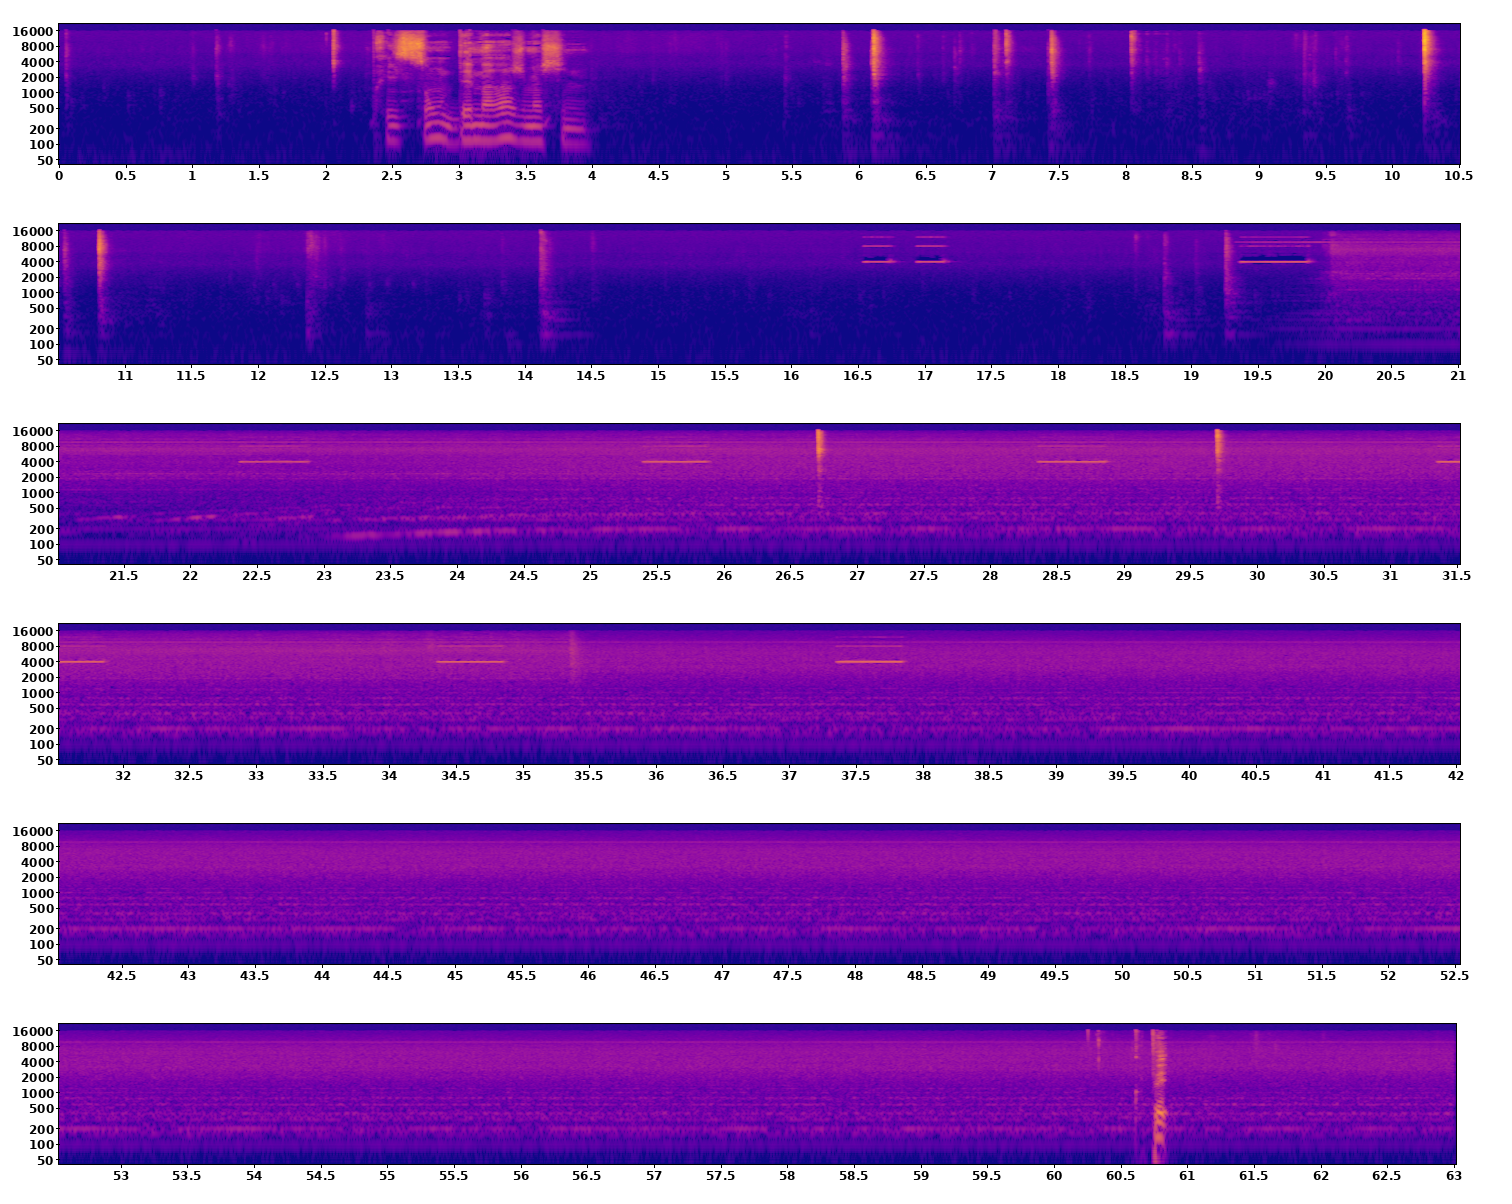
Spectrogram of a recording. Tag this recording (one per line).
engine
Machine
